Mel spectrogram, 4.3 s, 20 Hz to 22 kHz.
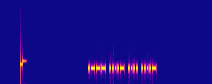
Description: Morse code, heard as a keyed tone, about 41 wpm, 700 Hz. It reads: J4H4
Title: Four Challenging Letter-Number Combinations 45wpm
